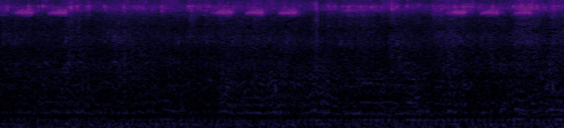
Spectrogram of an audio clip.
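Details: Bees working coconut flowers, pollinating and eating: a dense, steady low hum with soft overtones fills the short recording. Pairs of sharp, high ticking chirps sound every half second or so.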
